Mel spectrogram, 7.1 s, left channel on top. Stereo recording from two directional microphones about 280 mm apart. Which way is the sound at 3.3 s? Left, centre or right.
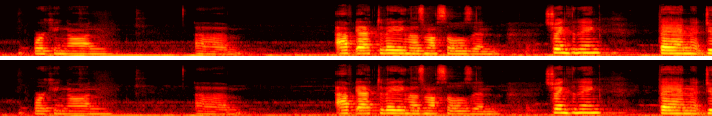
Centre.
